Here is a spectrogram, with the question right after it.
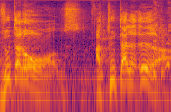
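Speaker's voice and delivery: put-on drawn-out comedy French accent; Pascal Sauvage. Host mimics the film's French villain, comedy French accent. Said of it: "He did all that, right?".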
